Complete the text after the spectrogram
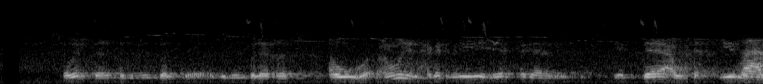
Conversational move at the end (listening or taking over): taking over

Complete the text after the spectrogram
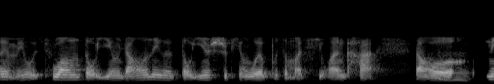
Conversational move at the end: listening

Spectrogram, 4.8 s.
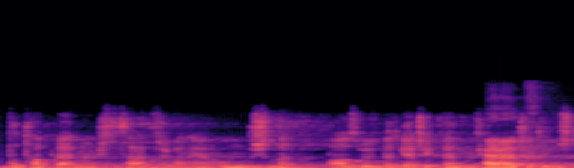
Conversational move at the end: taking over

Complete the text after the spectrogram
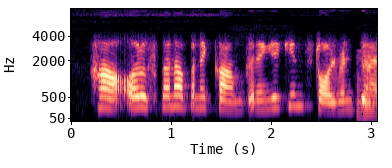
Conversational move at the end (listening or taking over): listening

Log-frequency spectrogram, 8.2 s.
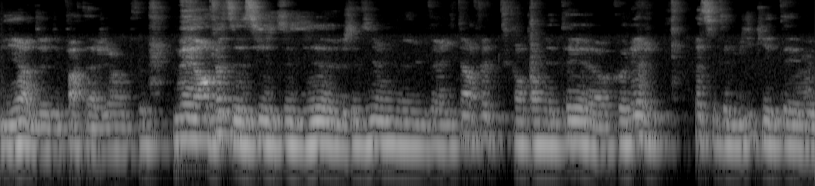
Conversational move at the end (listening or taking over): listening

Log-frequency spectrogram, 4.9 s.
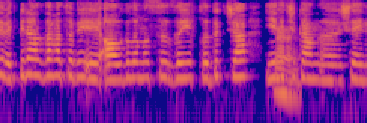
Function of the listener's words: listening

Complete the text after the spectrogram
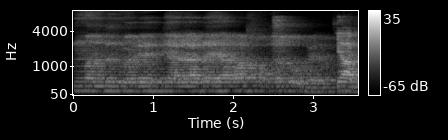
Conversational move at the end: taking over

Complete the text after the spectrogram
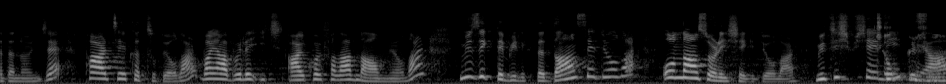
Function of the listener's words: taking over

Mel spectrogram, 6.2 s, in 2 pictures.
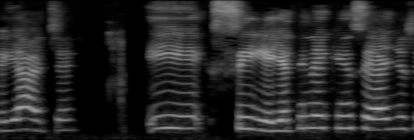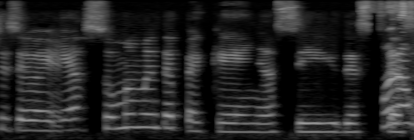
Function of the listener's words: taking over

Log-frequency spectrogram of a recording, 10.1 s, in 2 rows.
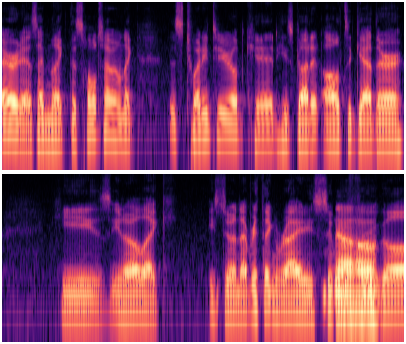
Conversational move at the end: listening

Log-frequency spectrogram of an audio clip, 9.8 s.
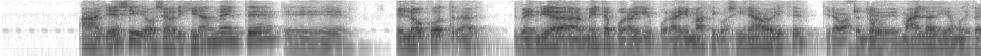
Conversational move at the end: listening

